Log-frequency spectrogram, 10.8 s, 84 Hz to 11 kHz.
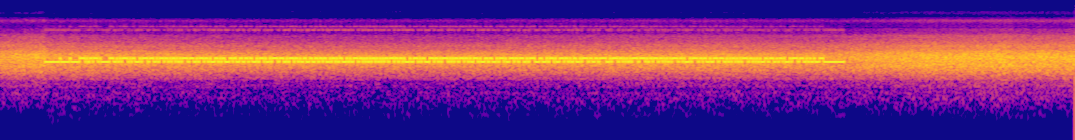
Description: RTTY (75 baud, 170 Hz shift), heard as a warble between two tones, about 1360 Hz centre, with radio static and a narrow filter. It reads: NEBEN DEN UBLICHEN WILDCARDS GAB ES AUCH NOCH WEITERE REGELANDERUNGEN.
